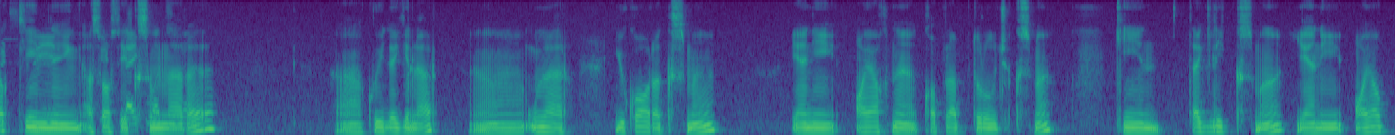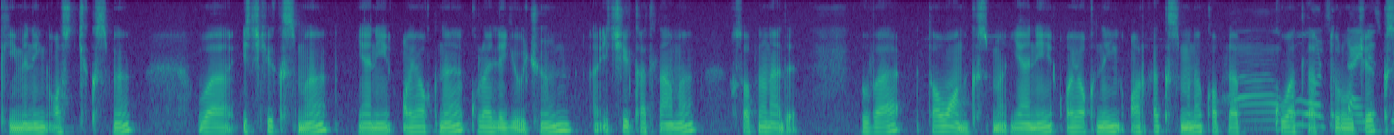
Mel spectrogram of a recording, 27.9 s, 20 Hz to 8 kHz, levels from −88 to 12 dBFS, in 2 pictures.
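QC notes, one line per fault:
Nothing stood out on listening; the only shaping heard is the usual call microphone processing, which trims the lowest bass and leaves nothing above 8 kHz.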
